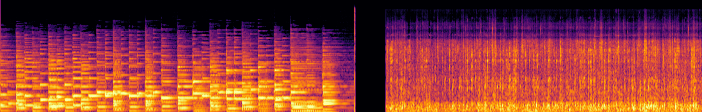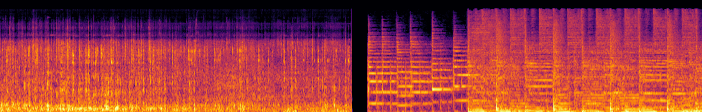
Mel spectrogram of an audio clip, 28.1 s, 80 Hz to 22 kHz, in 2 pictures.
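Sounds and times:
wagon wheels rolling over asphalt: 7.7 - 21.1.

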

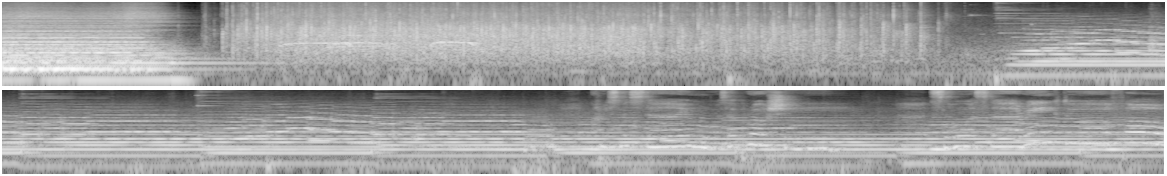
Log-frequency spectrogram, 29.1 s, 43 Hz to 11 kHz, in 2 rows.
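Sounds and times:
wind band playing: 0.0 - 9.6, 12.6 - 29.0
audience applauding: 2.5 - 12.0.

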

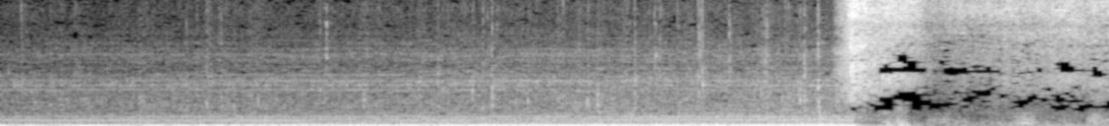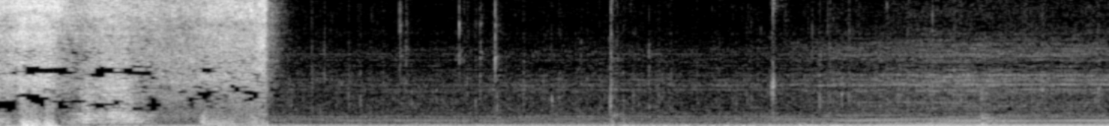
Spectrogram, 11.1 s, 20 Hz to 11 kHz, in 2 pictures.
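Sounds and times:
pressure washer water spray: 4.2 - 7.0.

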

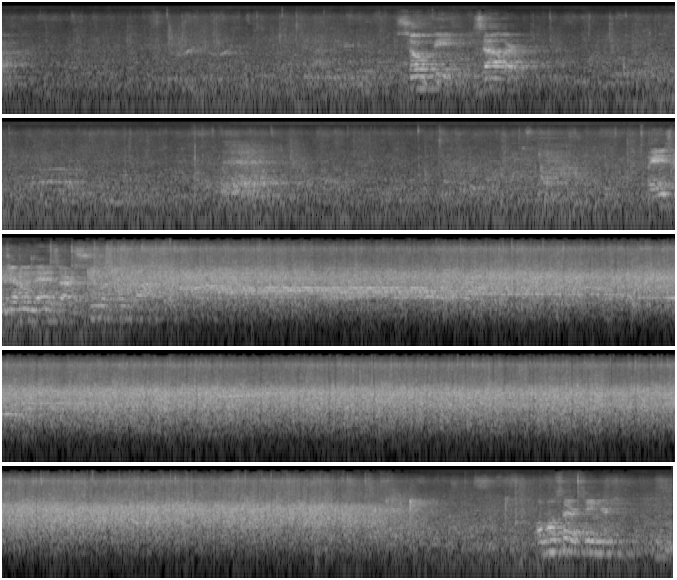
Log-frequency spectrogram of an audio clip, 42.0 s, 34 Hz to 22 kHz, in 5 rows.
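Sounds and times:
audience applauding: 17.5 - 39.3.

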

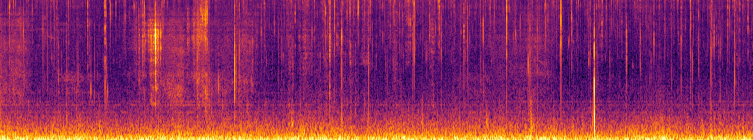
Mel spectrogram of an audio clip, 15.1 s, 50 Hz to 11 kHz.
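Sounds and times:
steady low rumble: 0.0 - 11.4
sharp snaps and pops: 0.0 - 13.4
wood fire crackling: 0.0 - 15.0.

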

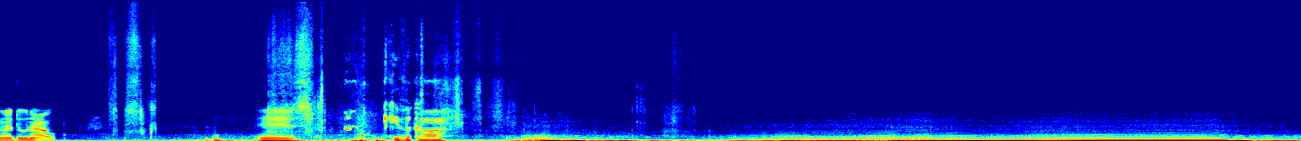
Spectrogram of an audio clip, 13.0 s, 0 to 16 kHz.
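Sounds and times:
car engine revving: 5.0 - 13.0.

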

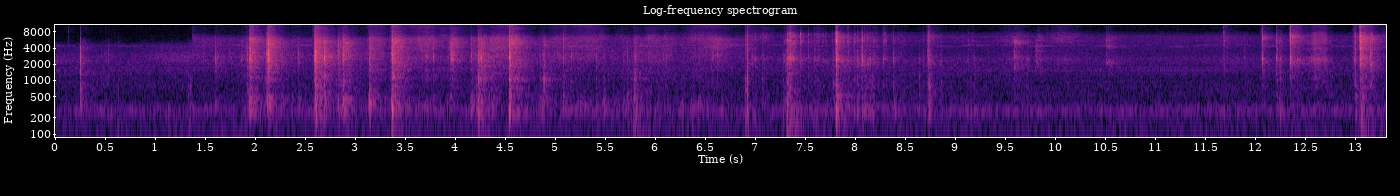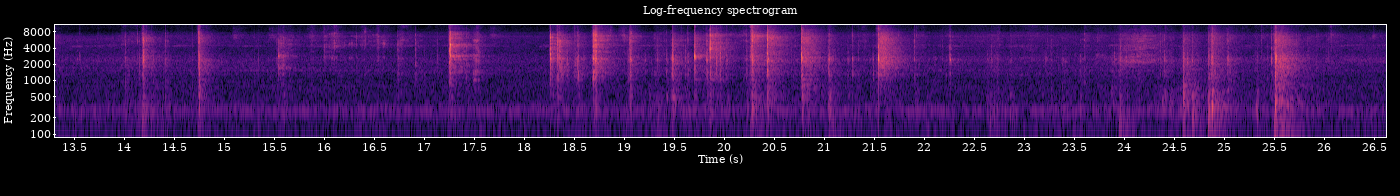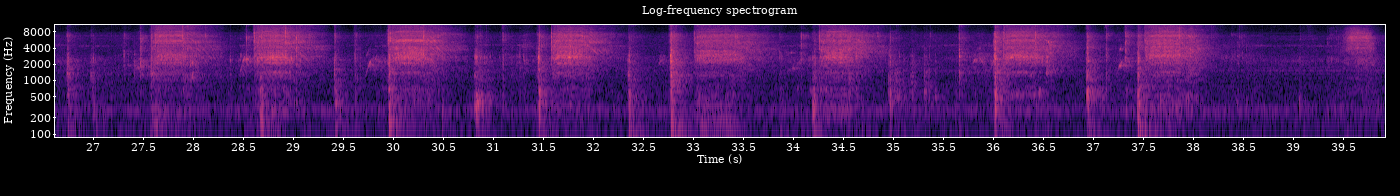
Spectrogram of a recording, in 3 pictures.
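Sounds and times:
electric screwdriver running: 27.5 - 29.2, 30.0 - 30.6, 31.5 - 32.2, 33.0 - 34.9, 36.0 - 36.7, 37.4 - 38.1.

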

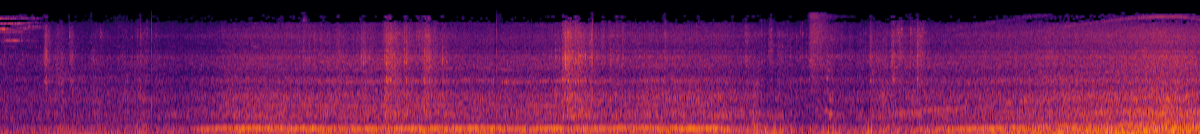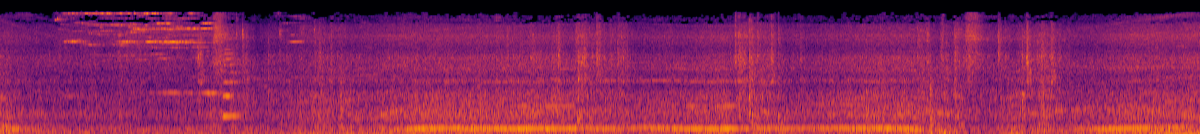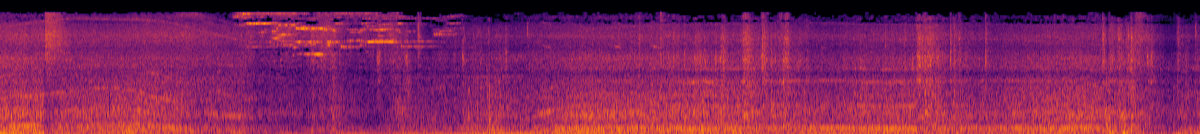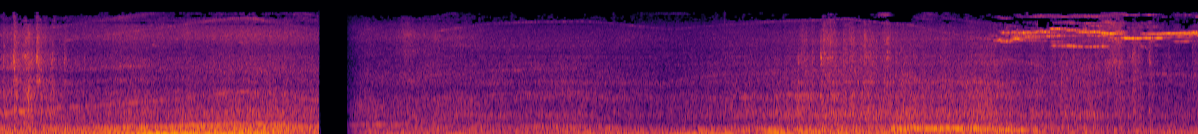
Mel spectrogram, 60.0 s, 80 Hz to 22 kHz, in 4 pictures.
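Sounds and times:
garbage truck diesel engine: 0.0 - 59.9
air brakes hissing: 10.1 - 10.5.

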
